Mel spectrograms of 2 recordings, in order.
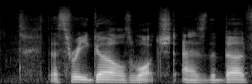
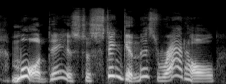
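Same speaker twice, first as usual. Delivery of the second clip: put-on high-pitched girl voice, grumbling; girly complaint; 12 semitones higher, 4 dB louder than usual. Girl complaining to her friends, high and whiny. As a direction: whine about the stinking rat hole.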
